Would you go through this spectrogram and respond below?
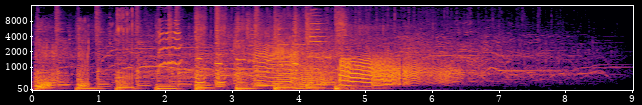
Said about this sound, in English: But farting is my favorite noise. There's nothing like a toot.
